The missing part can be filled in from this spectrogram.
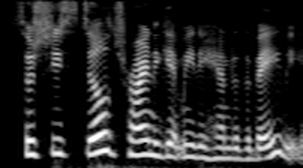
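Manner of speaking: ordinary talk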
